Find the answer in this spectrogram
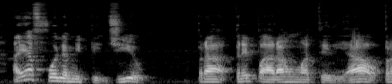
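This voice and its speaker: His voice is somewhat breathy and fairly high for a man. The man speaks at a moderate pace. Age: 50s. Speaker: foreign correspondent journalist. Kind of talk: casual chat.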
